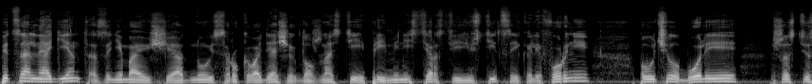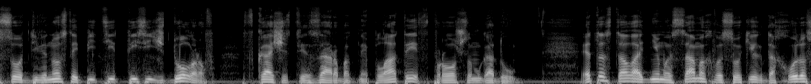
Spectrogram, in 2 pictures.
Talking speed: 110 wpm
